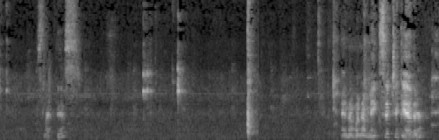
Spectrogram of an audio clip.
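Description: A spoon scrapes and clinks against a glass bowl while stirring batter.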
